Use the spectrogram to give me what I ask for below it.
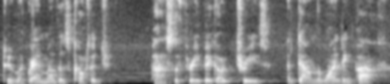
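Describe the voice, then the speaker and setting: A man's voice: high voice, animated, measured pace, a bit bright, faint music behind, pitched above the performer's own voice, rough recording. A man voicing a polite, innocent little girl in a storybook fairy tale.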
